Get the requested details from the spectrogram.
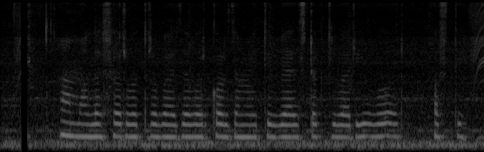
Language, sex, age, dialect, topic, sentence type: Marathi, male, 18-24, Varhadi, banking, statement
